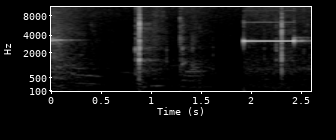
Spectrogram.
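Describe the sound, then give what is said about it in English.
A smoke alarm being demonstrated gives a single loud, piercing electronic beep lasting about half a second, following a few quiet clicks and handling noises. “This is a smoke alarm.”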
